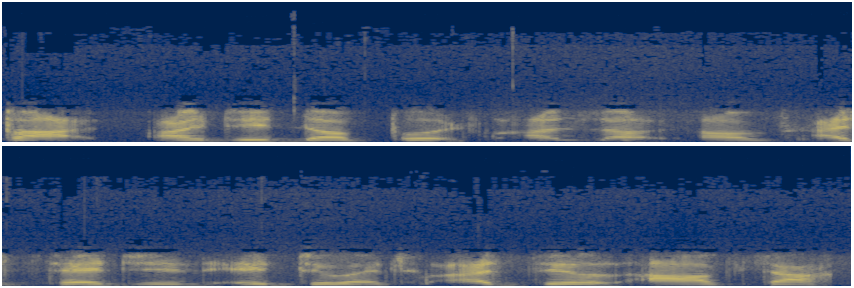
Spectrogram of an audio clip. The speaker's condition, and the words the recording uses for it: ALS (motor neuron disease). Doing most of the talking for him today is his friend Scott Benton and also his music therapist, Stefan Scoff.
